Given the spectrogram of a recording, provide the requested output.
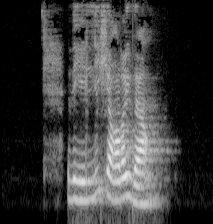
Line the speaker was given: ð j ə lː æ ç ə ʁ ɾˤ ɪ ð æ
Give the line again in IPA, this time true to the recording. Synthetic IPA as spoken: ð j ə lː i ç ə ʁ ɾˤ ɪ v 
